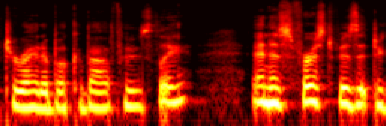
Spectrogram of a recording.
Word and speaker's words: Fuseli: Fuseli, pronounced Fuseli, was a neglected figure of the utmost importance.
